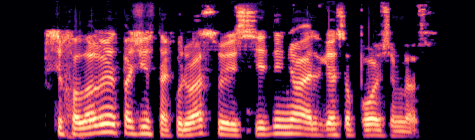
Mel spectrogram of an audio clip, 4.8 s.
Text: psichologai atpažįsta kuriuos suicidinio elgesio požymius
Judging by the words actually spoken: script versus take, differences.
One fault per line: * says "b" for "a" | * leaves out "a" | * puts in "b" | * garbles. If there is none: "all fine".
all fine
